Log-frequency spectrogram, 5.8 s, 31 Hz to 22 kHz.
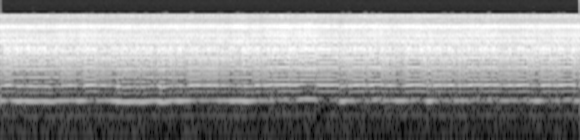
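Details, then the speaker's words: Black Widow mouse racer glow engine on its first test run: polished crank bearings, fitted cylinder/piston, high-compression head, 5x3 prop, 24% nitromethane, needle at three turns. A steady high whine at constant pitch with a soft, blubbery edge; it is running rich. "that sounded pretty good run it rich one more time and then we're gonna turn it loose"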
